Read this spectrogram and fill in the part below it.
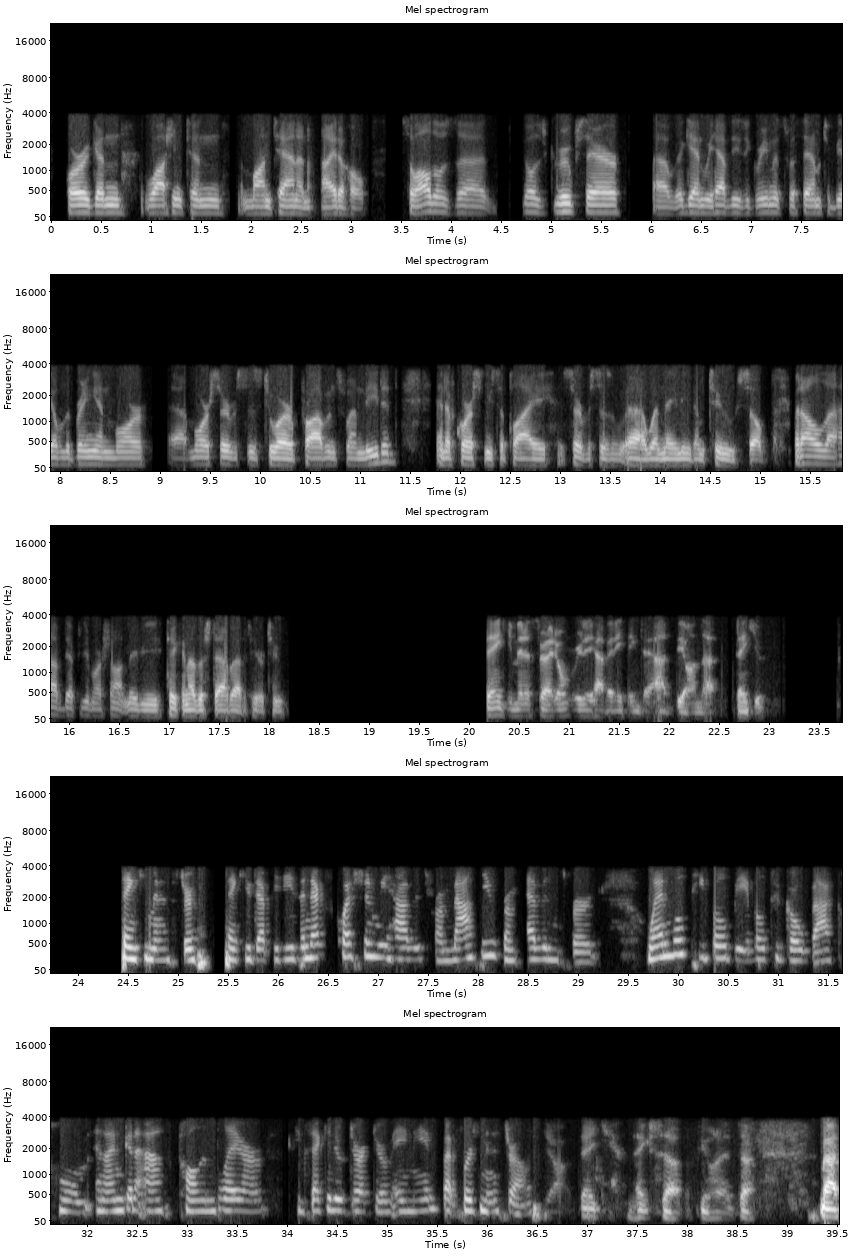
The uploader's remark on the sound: Wildfire Evacuee Information Telephone Town Hall. Albertans evacuated due to the wildfires are invited to join a nightly telephone town hall for situation updates and answers to questions.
